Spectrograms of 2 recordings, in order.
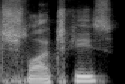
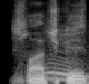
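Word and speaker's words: Schlotzsky's: to tell you that schlozkies slotsky's deli oh okay that's what that's pronounced okay i've heard that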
